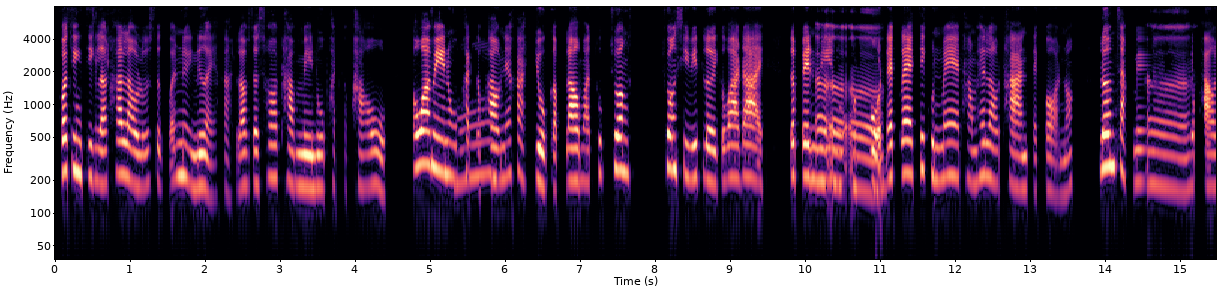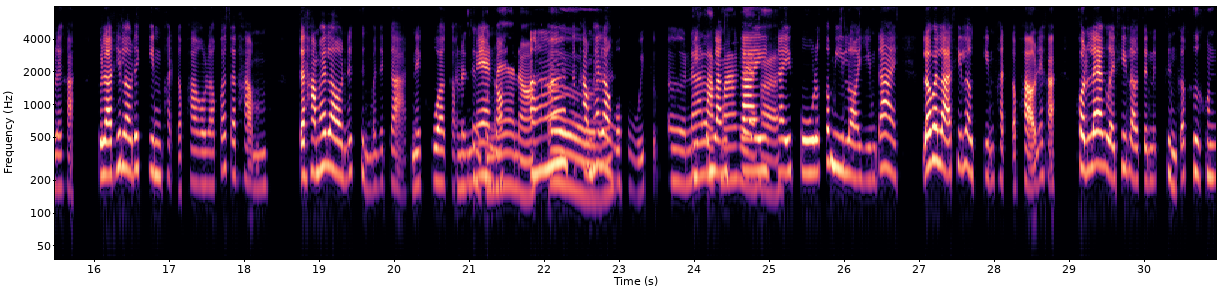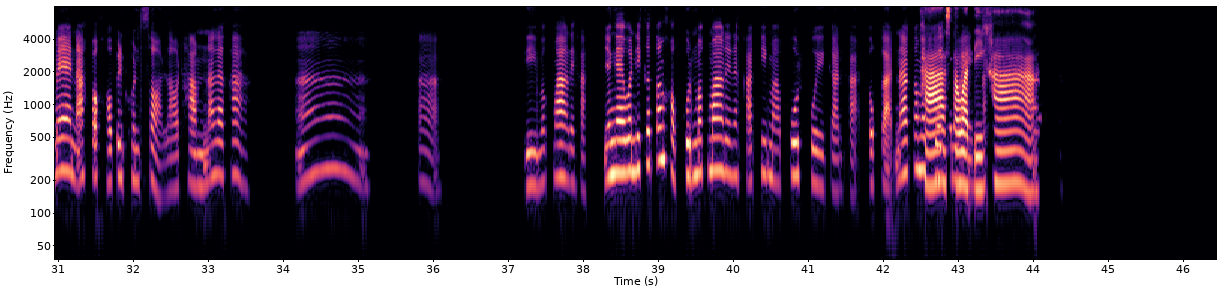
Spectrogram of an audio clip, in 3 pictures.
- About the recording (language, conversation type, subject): Thai, podcast, ทำอาหารอย่างไรให้รู้สึกอบอุ่นแม้ต้องกินคนเดียว?
- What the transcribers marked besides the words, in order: distorted speech; other background noise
